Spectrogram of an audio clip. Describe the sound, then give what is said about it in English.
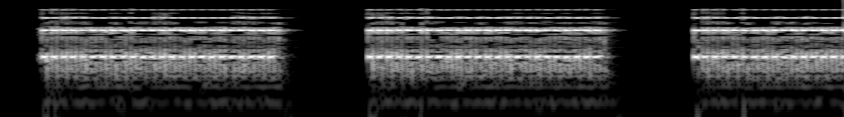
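A telephone rings in three loud, evenly spaced bursts, each a steady trilling bell tone lasting over a second with short silent gaps between. No one speaks. “Afraid to answer it?”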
